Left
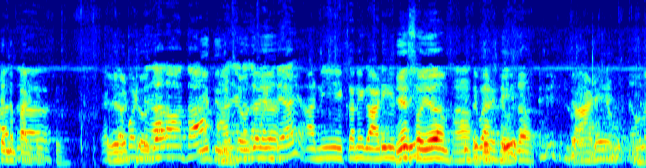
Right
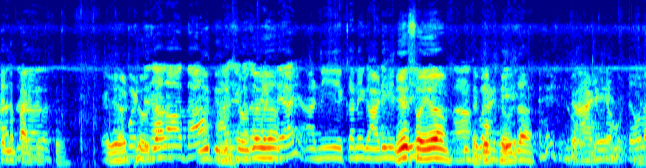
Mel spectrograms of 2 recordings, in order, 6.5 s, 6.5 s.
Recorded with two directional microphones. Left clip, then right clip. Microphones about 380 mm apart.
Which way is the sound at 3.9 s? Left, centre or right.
Right.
